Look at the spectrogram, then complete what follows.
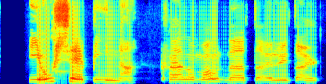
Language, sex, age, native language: Icelandic, female, 12, Icelandic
